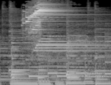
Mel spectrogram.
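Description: A bright, tinkling chime sound effect that sweeps upward about half a second in, over background music with steady held notes.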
